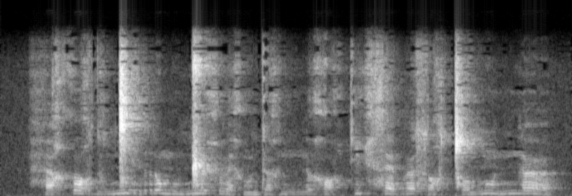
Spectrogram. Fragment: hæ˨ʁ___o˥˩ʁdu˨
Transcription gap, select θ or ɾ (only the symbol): θ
